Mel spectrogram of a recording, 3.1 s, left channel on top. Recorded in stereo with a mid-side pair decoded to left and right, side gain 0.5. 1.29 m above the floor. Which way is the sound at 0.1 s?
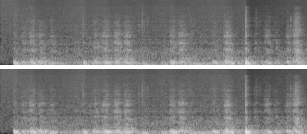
15° right.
